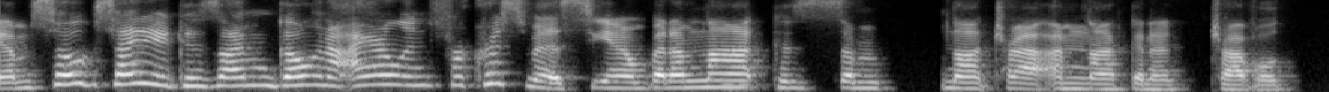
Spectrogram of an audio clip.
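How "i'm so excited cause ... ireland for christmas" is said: a lightly higher, bubbly pretend thrill; playful put-on excitement; mock excitement. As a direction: gush about a trip that isn't happening. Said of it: "I wish I could say".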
